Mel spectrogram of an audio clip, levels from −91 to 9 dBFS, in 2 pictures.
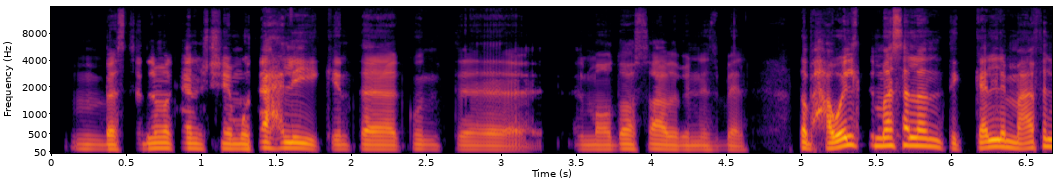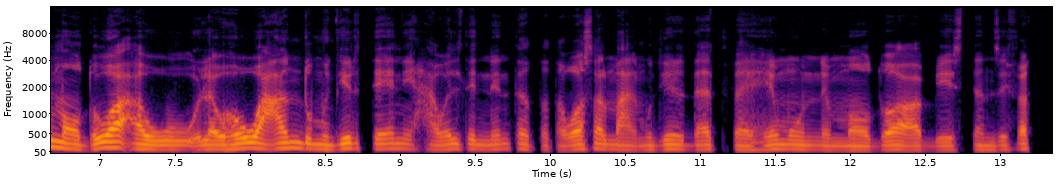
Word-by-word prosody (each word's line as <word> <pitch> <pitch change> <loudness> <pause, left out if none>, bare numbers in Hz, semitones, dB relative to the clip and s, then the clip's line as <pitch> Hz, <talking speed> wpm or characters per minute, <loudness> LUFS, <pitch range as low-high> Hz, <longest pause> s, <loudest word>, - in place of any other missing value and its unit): إمم، 115 -2 -10
بس 115 -1 -1
ده 130 +1 0
ما 135 - +3
كانش 130 -1 -4
متاح 130 +4 +2
ليك، 130 -6 +2
أنت 110 -1 -1
كنت 110 -4 -10 0.9
الموضوع 110 +2 -4
صعب 115 -1 -2
بالنسبة 100 -1 -7
لك. 95 +1 -14 0.3
طَب - - +2
حاولت 205 0 +6
مثلًا 195 -3 +6
تتكلّم 165 +3 +4
معاه 140 0 +2
في - - -15
الموضوع 140 - +4
أو 105 -3 0
لو 110 0 +2
هو 130 +5 +4
عنده 130 -1 +1
مدير 115 +4 -1
تاني، 125 -2 -6
حاولت 110 +3 -6
إن 110 -1 -6
أنت 120 +2 -8
تتواصل 110 +3 -4
مع 100 -2 -4
المدير 100 +4 -6
ده 105 0 -6
تفهّمه 105 +2 -5
إن 105 -1 -8
الموضوع 95 +1 -2
بيستنزِفك؟ 95 +2 -8
110 Hz, 165 wpm, -20 LUFS, 105-125 Hz, 0.9 s, حاولت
